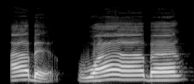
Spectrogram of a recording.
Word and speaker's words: أبواب: আবওয়াবা। আমার মতো উচ্চারণ করুন, আবওয়াবা।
